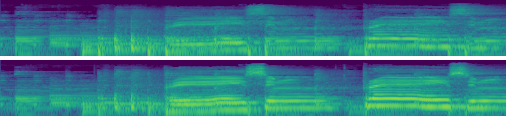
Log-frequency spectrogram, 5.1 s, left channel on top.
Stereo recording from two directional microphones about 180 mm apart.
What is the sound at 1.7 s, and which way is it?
Music, 45° right (ahead or behind).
